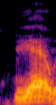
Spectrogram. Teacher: Ilhéu, eles se abrem. Então, ditongo decrescente, oral, aberto.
